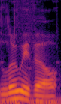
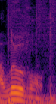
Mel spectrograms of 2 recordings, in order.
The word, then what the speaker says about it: Louisville: I thought it was how you abbreviated Louisville. The way Kuckians say it, they say it. Yeah. Louisville. Louisville. Louisville.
